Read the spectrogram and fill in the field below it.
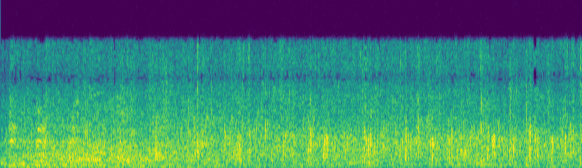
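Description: An audience applauds steadily for several seconds, a dense, even wash of clapping hands at moderate loudness with no pause or break in the sound.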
